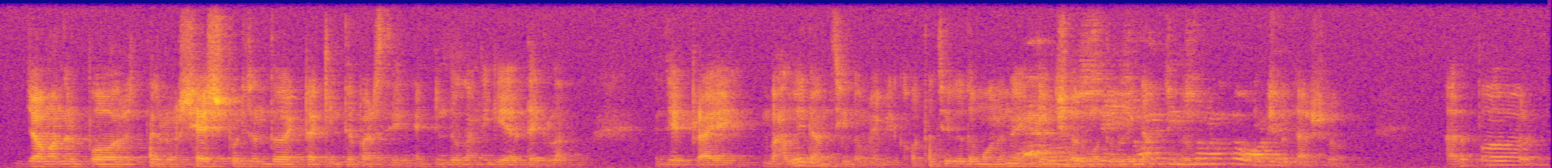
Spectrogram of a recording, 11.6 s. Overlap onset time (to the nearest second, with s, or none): 8 s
